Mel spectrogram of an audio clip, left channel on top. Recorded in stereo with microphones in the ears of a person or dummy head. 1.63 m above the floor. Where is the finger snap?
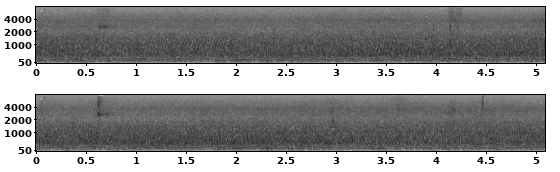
65° right (ahead or behind), 5.5 m.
